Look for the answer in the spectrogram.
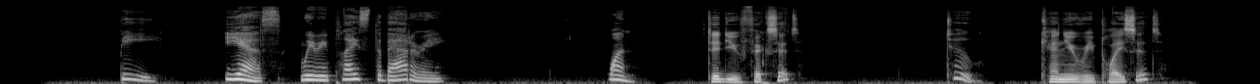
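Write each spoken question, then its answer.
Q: Yes, we replaced the battery.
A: 1: Did you fix it?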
